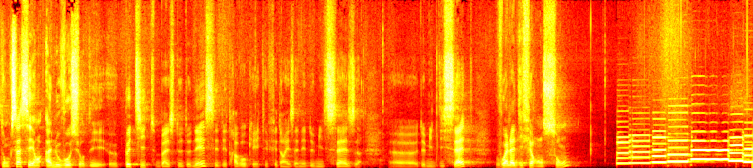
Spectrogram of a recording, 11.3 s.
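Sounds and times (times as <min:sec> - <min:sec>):
speech: 0:00.0 - 0:08.7
solo clarinet phrase: 0:09.2 - 0:11.2.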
